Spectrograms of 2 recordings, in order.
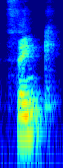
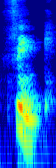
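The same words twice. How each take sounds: First: The word starts with a th sound. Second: The word starts with an f-like sound. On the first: "In my accent, I'd say the th sound" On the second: "taking it into a Cockney accent"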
